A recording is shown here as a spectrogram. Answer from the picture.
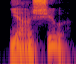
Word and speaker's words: Yahshua: a man named joshua which in hebrew actually is pronounced yahshua same name as our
